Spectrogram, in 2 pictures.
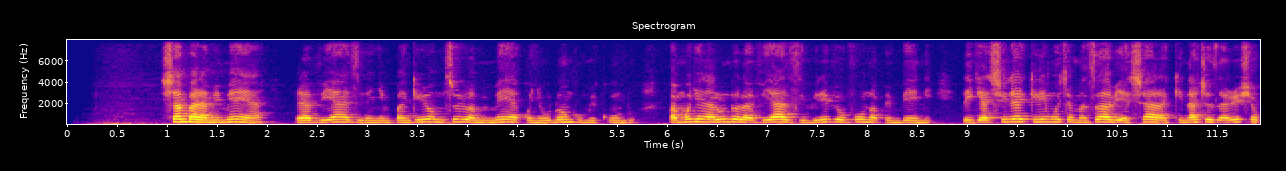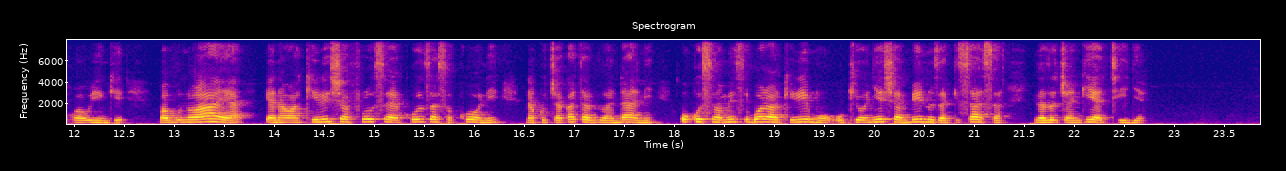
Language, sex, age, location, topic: Swahili, female, 18-24, Dar es Salaam, agriculture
